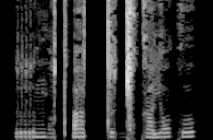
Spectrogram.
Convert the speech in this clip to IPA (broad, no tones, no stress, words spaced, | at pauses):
rʊŋɔ̤ tʼa tːʊɡ͡ǀoka jɔkʊ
